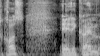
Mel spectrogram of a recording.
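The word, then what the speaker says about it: Aygo X: c'est taïg au cross elle s'appelle à gouvix on prononce cross et elle est quand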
